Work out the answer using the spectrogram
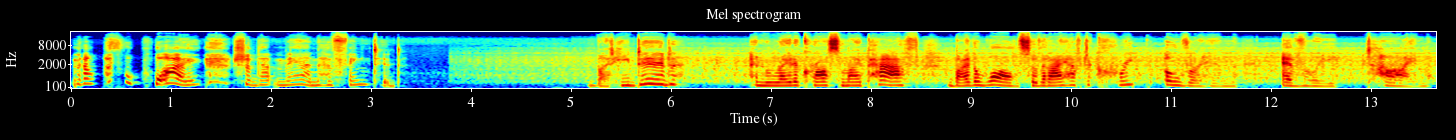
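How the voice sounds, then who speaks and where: A high-pitched, slow-talking young wife coming unhinged in an audio drama. She confides obsessively, slipping between hushed secrecy and eerie singsong, on a hissy found-tape recording. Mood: gleeful madness. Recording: noisy lost-tape recording.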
